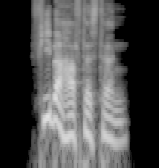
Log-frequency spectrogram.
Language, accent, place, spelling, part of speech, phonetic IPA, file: German, Germany, Berlin, fieberhaftesten, adjective, [ˈfiːbɐhaftəstn̩], De-fieberhaftesten.ogg
- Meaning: 1. superlative degree of fieberhaft 2. inflection of fieberhaft: strong genitive masculine/neuter singular superlative degree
